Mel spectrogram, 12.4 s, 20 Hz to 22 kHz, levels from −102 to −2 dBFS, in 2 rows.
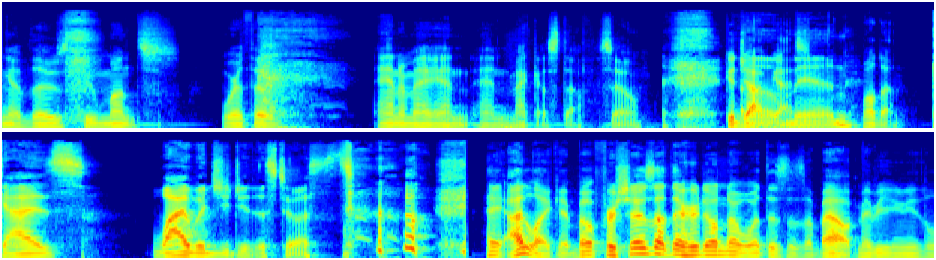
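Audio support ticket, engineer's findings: Listened to the whole speech recording and nothing's wrong with it, so there's nothing to log against this ticket.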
